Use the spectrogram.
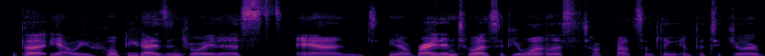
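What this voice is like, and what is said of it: Sick, congested voice. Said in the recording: “my very sickly sexy voice”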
